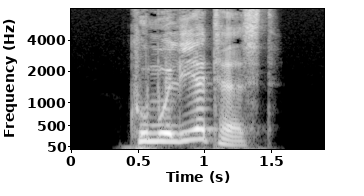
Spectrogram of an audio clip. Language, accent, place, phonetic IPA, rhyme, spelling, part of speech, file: German, Germany, Berlin, [kumuˈliːɐ̯təst], -iːɐ̯təst, kumuliertest, verb, De-kumuliertest.ogg
- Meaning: inflection of kumulieren: 1. second-person singular preterite 2. second-person singular subjunctive II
